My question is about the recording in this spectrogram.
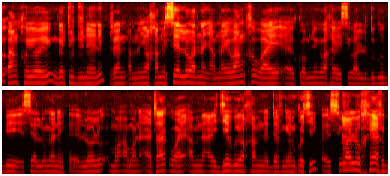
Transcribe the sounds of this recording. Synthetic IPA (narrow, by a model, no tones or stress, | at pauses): aŋkjɔːjuŋɡɐtudunɛniɾɛnɐmnɐɲɔːxɐmnɛsɛlːuwɐrnɐɲɐmnɐjwaŋkwaːjɛkɔːmniŋɡɐwɐxɛsiwalːuduɡubisɛlːuŋɡɐnɛlɔːlumɔɐmɔːnɐ̰takwaːjɛʔɐmnɐɐjɟeːɡujɔːxɐmnɐdɛfŋɡɛnkɔt͡ʃisiwalːuxɛːx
